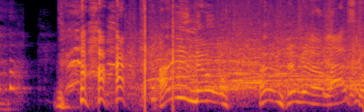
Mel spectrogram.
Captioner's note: laughs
